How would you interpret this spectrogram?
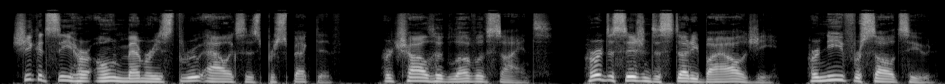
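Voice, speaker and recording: A man narrates fiction in a scripted audiobook style. His voice sits at a medium pitch. The sound is dry, with no room around it. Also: dry recording. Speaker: story narrator.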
